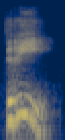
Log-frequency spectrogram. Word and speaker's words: three: con esta doble E, cualquier palabra que encuentren con doble E, eso, métanse a la cabeza que eso se pronuncia como que estuviera ahí una I.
